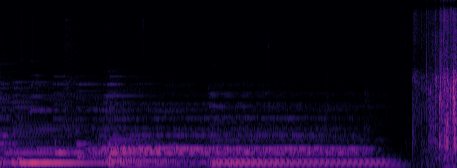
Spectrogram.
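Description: A large choir sings a long held chord in a hall.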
